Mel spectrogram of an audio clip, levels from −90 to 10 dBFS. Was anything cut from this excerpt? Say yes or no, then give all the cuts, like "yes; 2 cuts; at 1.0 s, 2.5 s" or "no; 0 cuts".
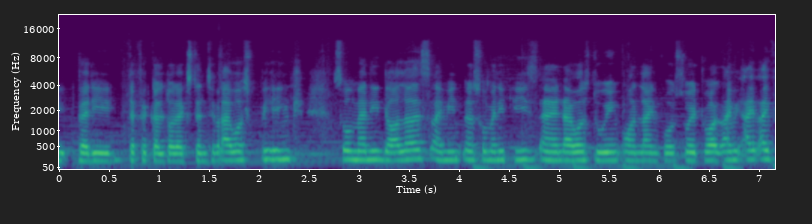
yes; 1 cut; at 1.6 s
